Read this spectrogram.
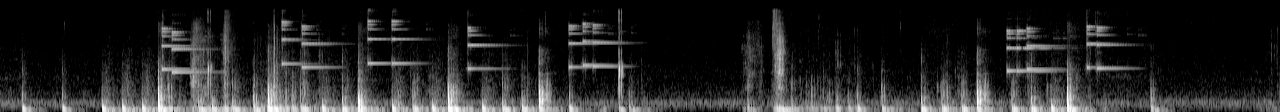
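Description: Footsteps crunch on loose ground.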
